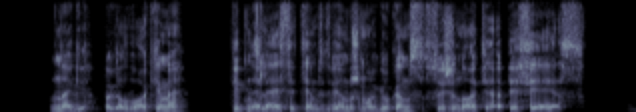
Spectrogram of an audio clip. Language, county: Lithuanian, Šiauliai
